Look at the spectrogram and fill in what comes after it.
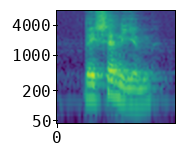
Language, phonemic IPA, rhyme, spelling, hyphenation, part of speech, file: Dutch, /ˌdeːˈsɛ.ni.ʏm/, -ɛniʏm, decennium, de‧cen‧ni‧um, noun, Nl-decennium.ogg
- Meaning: a decade, a period of ten years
